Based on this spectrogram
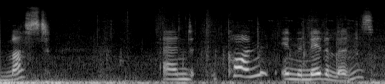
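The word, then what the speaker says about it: musth: cycle and that's spelled m th H and pronounced must and con in the Netherlands you were wondering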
